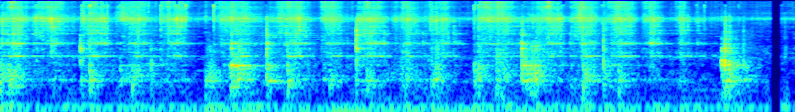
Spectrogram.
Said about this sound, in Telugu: వీటిని కంటిన్యూగా కలుపుతూనే ఉండాలి లేకపోతే మాడిపోతాయి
